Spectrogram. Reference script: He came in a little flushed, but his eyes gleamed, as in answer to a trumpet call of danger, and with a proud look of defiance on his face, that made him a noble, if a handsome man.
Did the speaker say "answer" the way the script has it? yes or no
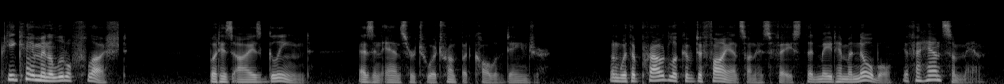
yes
